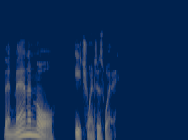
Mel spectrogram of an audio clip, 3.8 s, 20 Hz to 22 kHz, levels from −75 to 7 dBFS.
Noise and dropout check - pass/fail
pass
